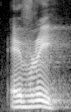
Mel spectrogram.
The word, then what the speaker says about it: every: En fait, ce deuxième E, il ne se prononce même pas. Every.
